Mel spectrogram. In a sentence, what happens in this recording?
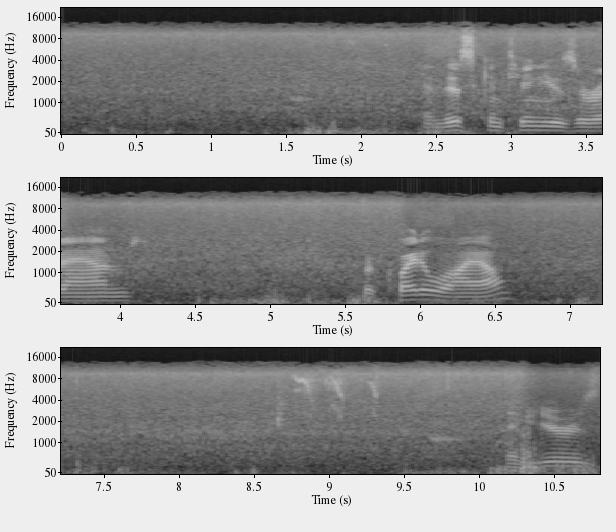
Wind blows, a man speaks, and birds chirp in the background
